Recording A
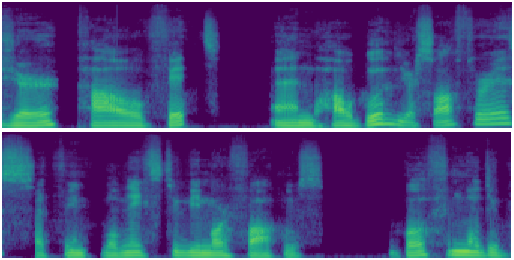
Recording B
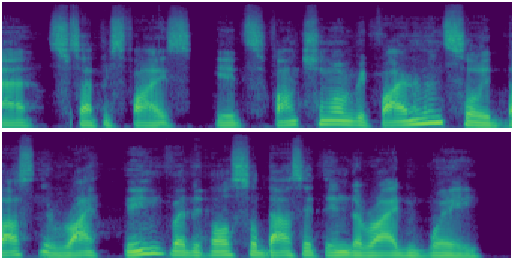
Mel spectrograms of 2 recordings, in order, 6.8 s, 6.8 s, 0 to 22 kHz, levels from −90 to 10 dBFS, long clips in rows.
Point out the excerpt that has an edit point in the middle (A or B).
A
